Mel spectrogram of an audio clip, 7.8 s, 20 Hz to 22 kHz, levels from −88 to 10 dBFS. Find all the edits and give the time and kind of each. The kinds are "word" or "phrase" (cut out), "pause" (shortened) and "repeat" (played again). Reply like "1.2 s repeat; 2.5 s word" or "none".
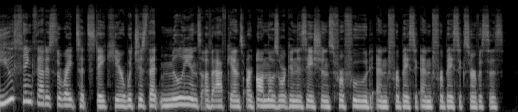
1.1 s phrase; 3.8 s word; 6.3 s repeat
